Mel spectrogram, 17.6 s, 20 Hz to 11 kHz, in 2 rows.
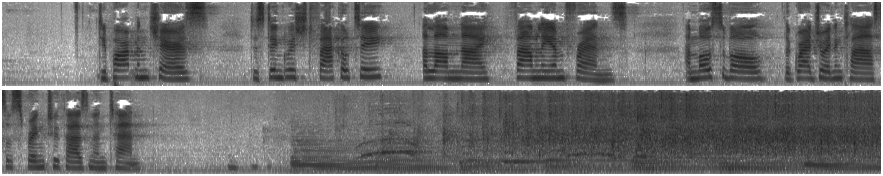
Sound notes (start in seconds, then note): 13.8 crowd applauds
